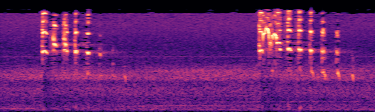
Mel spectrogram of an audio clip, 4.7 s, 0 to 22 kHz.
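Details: Bald eagles at a northeast Florida nest cam, 18 December 2022, with an adult female chasing juveniles away: two short series of fast, high, squeaky piping notes separated by about two seconds of quiet.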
